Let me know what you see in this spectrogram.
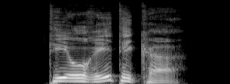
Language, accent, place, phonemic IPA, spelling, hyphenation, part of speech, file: German, Germany, Berlin, /te.oˈʁeː.ti.kɐ/, Theoretiker, The‧o‧re‧ti‧ker, noun, De-Theoretiker.ogg
- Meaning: theorist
